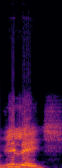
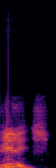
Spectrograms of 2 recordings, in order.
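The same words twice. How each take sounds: First: The second vowel is not the vowel of pig. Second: The second vowel is the vowel of pig. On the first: The speaker calls it wrong. "It's not village, you know, as some people pronounce it" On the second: The speaker calls it right. "It's village"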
